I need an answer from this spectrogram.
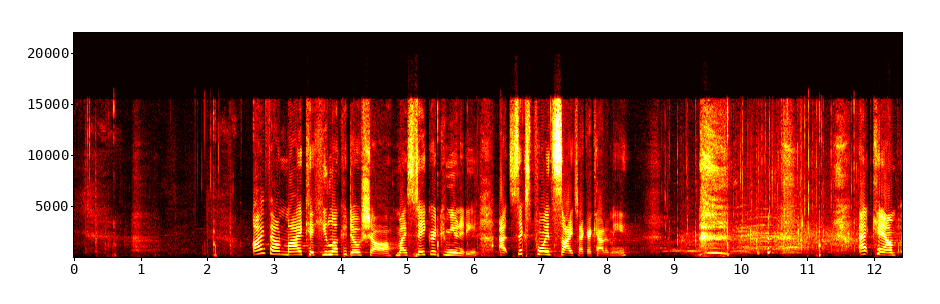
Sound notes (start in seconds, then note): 8.7 applause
